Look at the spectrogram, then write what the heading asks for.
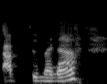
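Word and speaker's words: Abd Manaf: There is no lam there. Okay, it's Abdul Manaf.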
